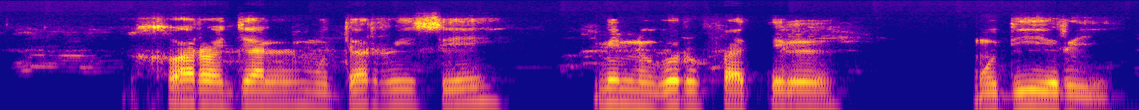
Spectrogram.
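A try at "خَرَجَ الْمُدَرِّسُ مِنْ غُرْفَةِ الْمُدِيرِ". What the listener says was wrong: Ya, kharajal mudarrisu. Ya, bukan mudarrisi, tapi mudarrisu min ghurfatil mudiri.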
